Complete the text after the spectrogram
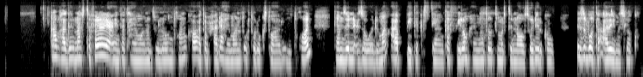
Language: Tigrinya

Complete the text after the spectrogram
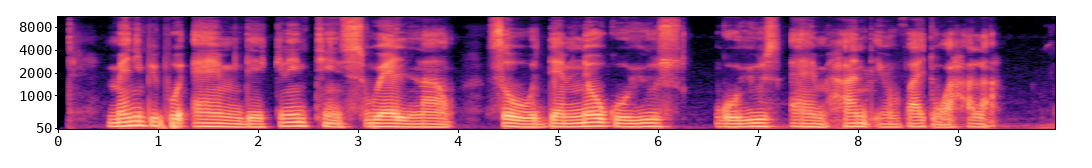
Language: Nigerian Pidgin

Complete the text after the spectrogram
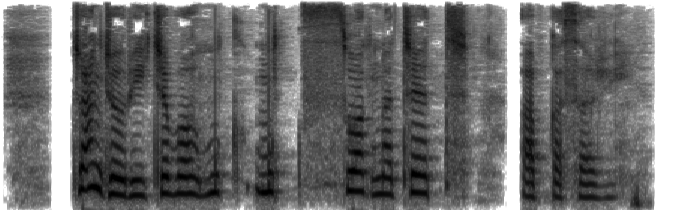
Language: Kalenjin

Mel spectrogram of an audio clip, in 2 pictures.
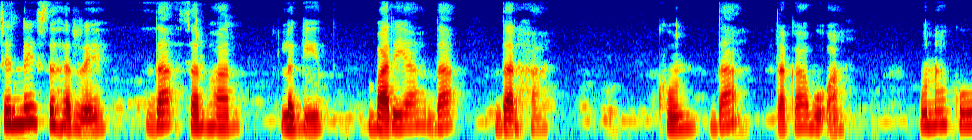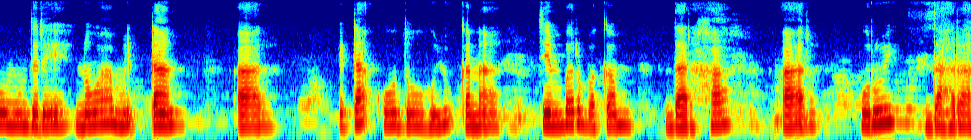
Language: Santali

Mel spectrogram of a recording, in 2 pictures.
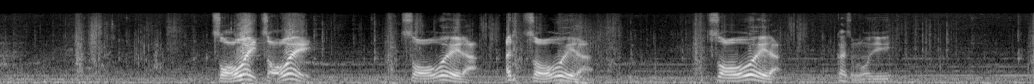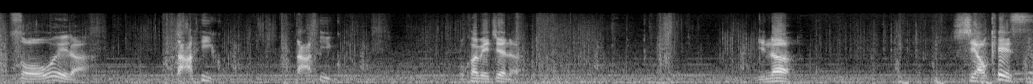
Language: Chinese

